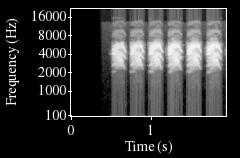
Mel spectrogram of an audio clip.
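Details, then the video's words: Common linnet (Carduelis cannabina) singing a phrase of six evenly spaced, loud buzzy notes, each a short harsh rasp repeated about every quarter second, after a brief silence; no other sounds. "Canto Pardillo / Carduelis Cannabina"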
